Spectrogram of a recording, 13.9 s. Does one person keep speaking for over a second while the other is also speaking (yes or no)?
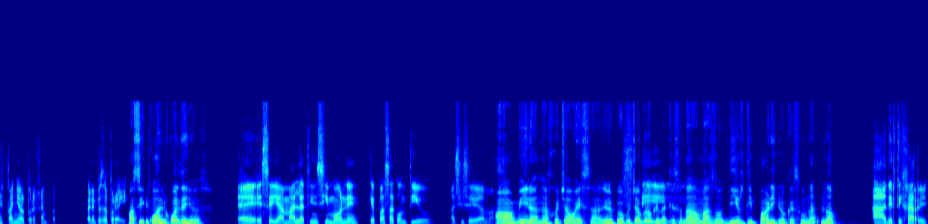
yes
